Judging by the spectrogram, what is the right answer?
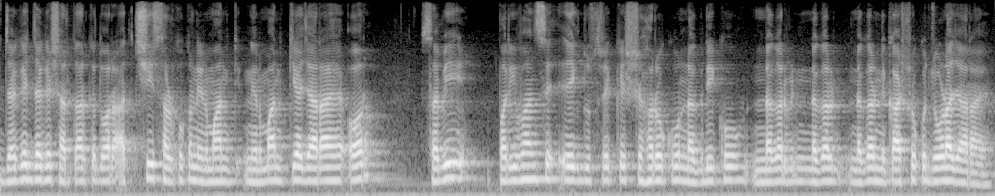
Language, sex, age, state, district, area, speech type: Hindi, male, 18-30, Madhya Pradesh, Betul, urban, spontaneous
